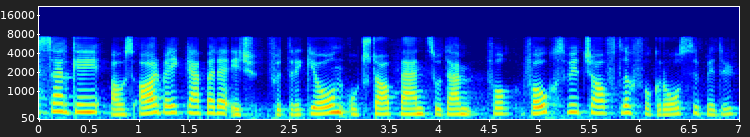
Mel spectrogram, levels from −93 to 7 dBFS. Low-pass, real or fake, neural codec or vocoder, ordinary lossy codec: 7.2 kHz; fake; codec, 16 kHz, about 1 kbps, DyCAST, with the encoder's durations; none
